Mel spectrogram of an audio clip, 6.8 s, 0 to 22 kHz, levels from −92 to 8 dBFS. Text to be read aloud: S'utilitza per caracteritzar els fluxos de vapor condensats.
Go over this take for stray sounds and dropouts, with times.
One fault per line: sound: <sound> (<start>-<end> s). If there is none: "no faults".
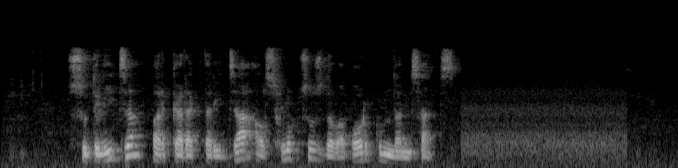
no faults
